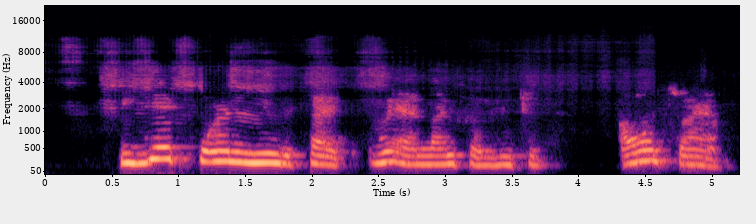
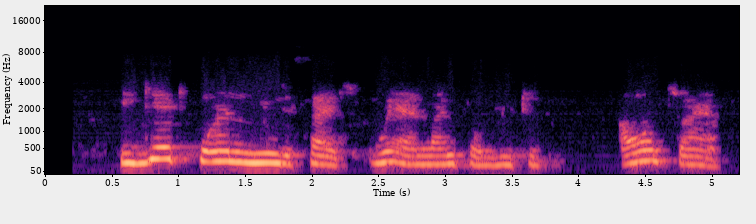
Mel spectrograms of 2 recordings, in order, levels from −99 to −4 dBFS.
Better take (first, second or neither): second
